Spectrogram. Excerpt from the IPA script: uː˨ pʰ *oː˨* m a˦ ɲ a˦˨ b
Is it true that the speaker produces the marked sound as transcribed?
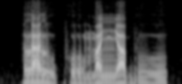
yes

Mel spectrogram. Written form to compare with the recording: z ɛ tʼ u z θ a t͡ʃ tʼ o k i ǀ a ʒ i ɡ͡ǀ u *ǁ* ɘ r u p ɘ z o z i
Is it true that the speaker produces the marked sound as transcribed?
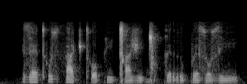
no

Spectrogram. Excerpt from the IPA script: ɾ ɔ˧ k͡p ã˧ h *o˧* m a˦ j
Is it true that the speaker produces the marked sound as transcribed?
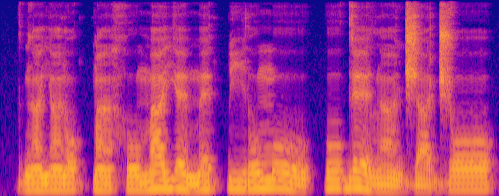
yes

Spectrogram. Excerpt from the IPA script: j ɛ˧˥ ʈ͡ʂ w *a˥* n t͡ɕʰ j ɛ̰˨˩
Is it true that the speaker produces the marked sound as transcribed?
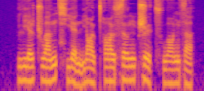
no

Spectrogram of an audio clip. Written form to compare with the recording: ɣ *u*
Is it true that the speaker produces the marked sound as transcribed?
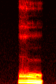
yes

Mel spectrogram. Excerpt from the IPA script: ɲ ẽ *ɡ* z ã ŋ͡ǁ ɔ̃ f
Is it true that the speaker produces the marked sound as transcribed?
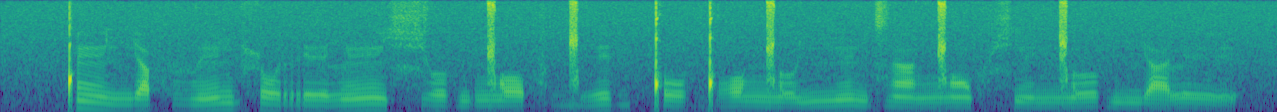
yes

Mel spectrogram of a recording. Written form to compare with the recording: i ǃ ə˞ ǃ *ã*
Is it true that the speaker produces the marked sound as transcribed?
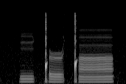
yes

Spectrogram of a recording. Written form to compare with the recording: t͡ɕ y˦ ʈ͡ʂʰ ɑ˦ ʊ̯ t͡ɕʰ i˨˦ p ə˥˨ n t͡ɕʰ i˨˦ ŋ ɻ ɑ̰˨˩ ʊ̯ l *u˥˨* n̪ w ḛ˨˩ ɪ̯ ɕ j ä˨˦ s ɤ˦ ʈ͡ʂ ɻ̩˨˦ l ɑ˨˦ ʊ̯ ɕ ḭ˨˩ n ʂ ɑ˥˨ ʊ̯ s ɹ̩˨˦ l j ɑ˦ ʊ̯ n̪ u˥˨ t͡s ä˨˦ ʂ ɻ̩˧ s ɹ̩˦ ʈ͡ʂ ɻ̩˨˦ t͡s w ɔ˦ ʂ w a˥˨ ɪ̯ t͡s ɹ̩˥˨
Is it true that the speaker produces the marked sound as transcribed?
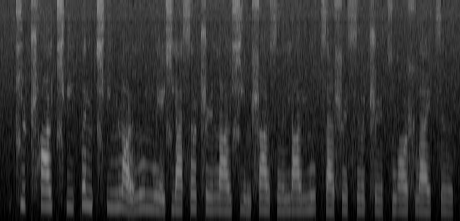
yes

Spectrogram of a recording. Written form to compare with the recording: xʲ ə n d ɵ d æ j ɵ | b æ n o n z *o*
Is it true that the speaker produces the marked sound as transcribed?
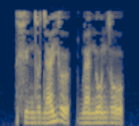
yes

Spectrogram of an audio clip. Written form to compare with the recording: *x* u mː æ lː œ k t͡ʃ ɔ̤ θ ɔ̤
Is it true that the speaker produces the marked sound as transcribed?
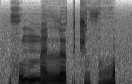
yes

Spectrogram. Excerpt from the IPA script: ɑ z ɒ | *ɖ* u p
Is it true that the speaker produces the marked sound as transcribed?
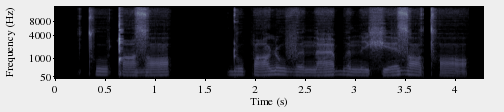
yes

